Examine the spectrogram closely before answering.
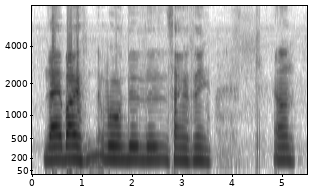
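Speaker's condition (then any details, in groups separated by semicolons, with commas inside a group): Cerebral palsy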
